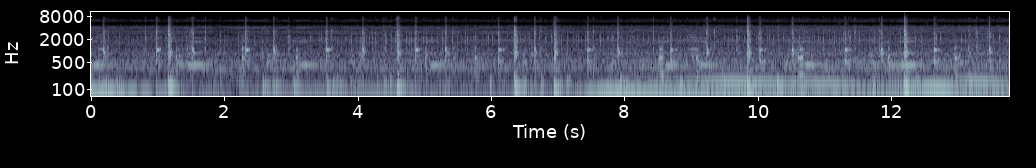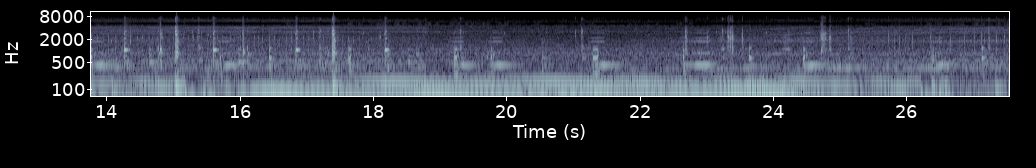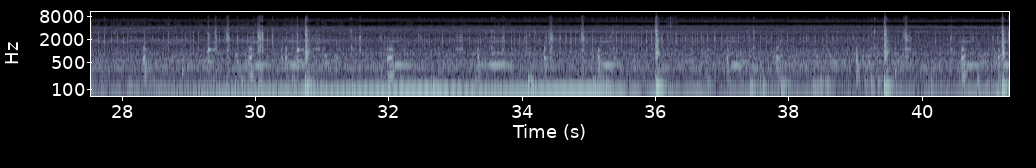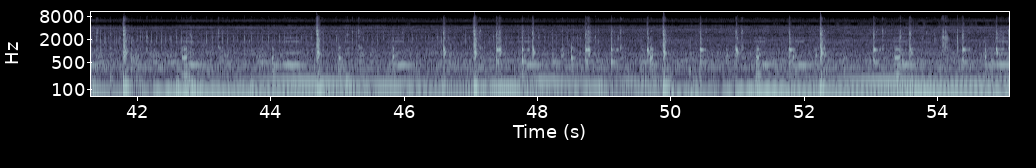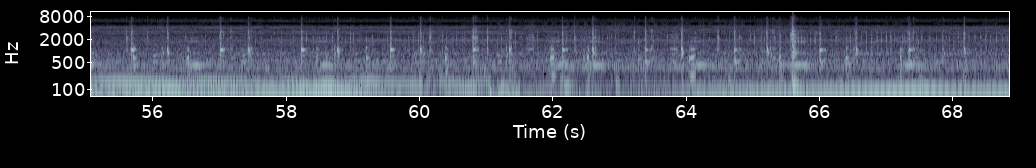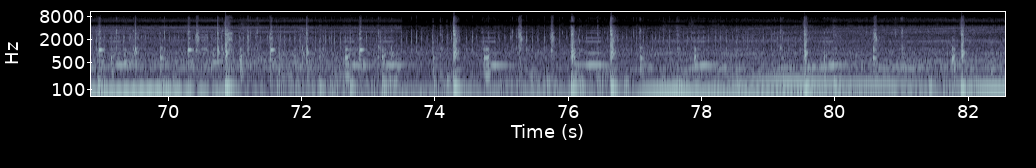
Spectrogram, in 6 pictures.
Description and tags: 0 (Hard Drives Found Failing)
fails and flais of relics in data
failure, dead, void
